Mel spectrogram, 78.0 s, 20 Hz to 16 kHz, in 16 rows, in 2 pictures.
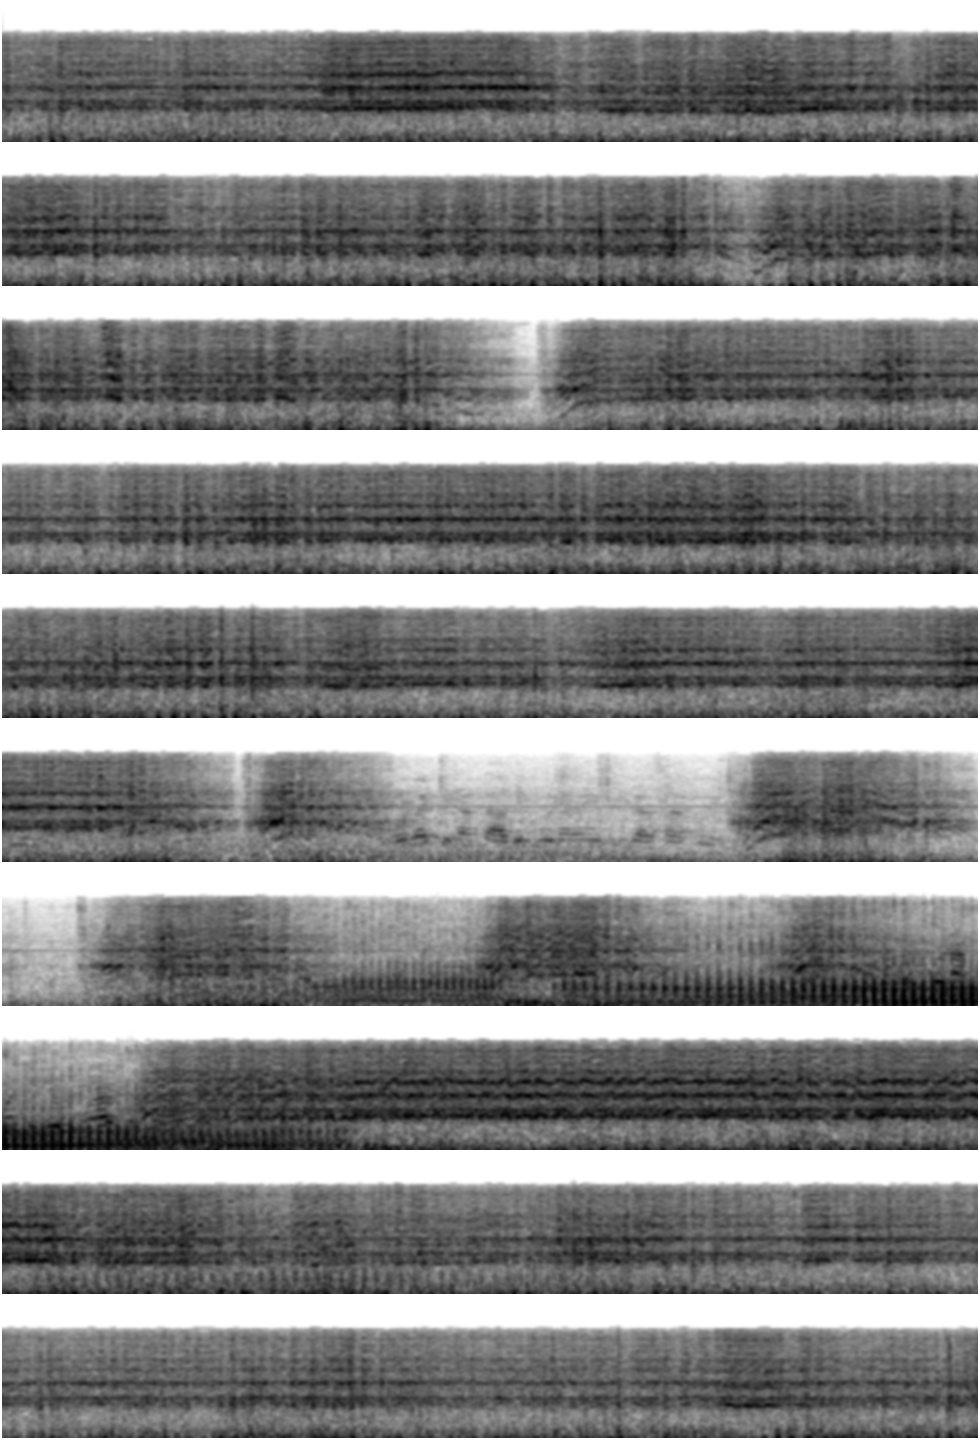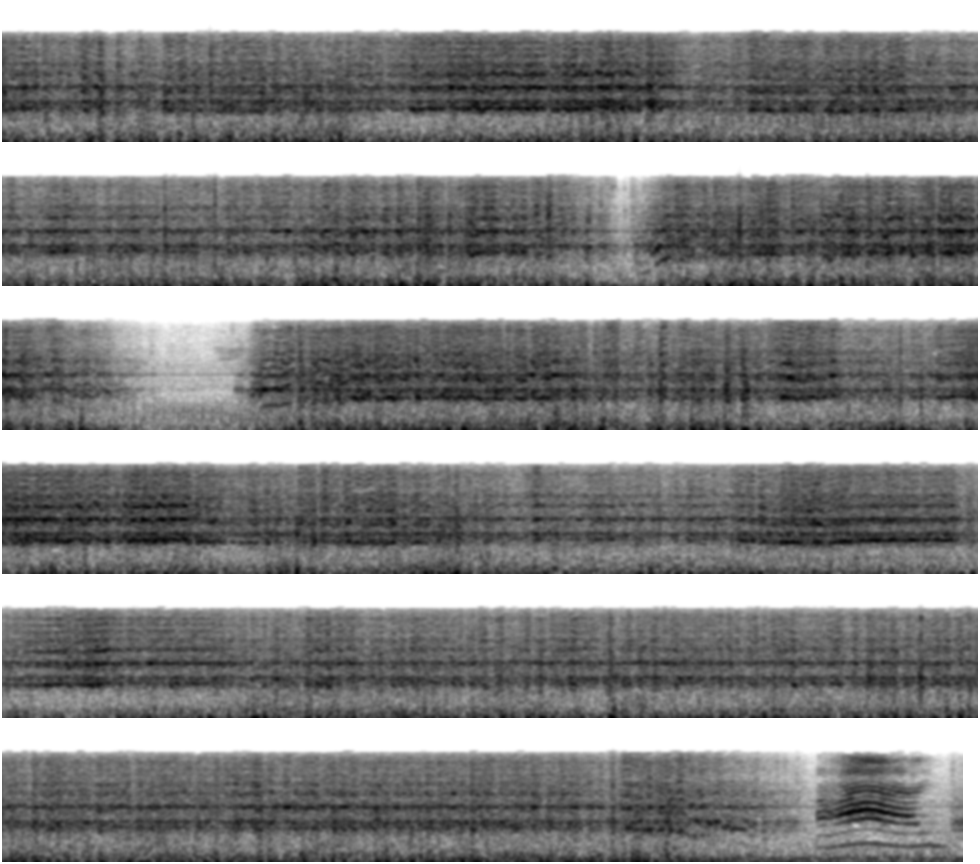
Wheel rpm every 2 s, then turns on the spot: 230, 220, 220, 230, 180, 180, 150, 230, 230, 220, 220, 230, 150, 30, 60, 60, 40, 100, 190, 200, 210, 230, 230, 230, 220, 220, 220, 230, 170, 110, 190, 220, 210, 230, 220, 230, 230, 230, 80.
none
